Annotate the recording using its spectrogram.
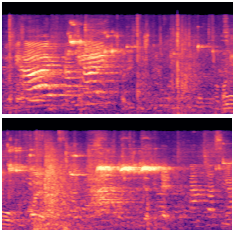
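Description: Young women shout to each other in a large echoing sports hall.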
